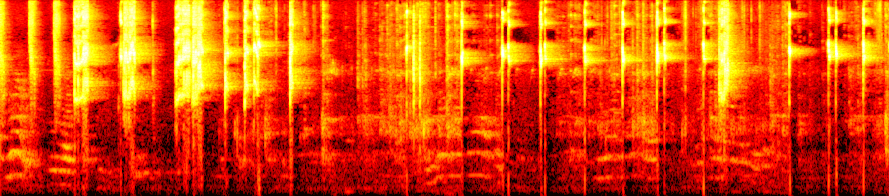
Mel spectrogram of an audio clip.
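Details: Two pet lovebirds, biola green and PB Piet varieties, trade ngekek phrases after hearing a master recording. Dense, uneven chatter of shrill clicks and chirps runs throughout, with harsher bursts clustered near the start.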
